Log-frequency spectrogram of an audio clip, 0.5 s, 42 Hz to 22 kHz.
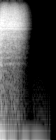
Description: Boomin - Cymbal 2.wav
